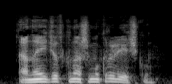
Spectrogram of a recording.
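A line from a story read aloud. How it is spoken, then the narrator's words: Plain. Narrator (Russian): сказал Мазур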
